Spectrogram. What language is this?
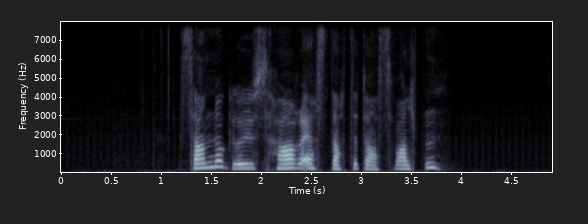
Norwegian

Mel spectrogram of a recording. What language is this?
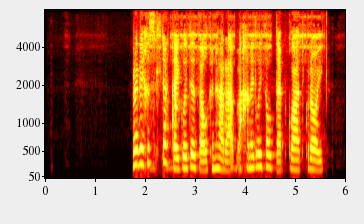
Welsh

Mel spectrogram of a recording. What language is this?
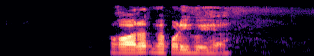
Urdu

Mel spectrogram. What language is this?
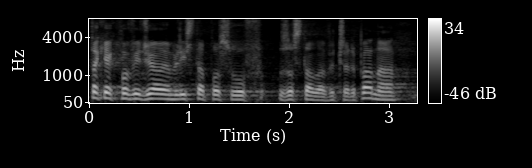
Polish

